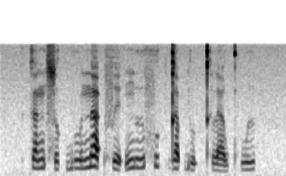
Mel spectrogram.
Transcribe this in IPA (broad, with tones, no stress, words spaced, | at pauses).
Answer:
ka˦˥ŋso˨˩k̚buː˧ na˥˩ʔfe˨˩ʔ ŋɯː˦˥fu˥˩k̚ da˥˩p̚ju˨˩ʔ kʰla˩˦wkʰwɯ˦˥k̚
